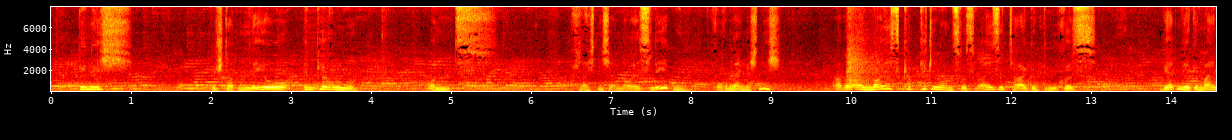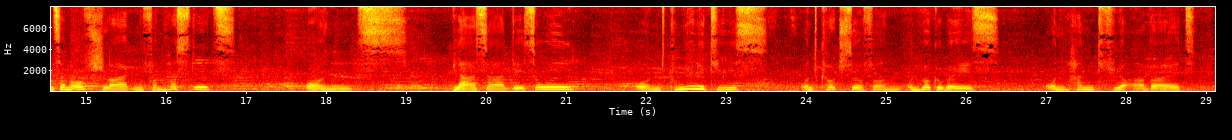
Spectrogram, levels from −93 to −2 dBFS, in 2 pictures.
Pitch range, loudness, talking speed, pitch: 160-220 Hz, -26 LUFS, 85 wpm, 180 Hz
